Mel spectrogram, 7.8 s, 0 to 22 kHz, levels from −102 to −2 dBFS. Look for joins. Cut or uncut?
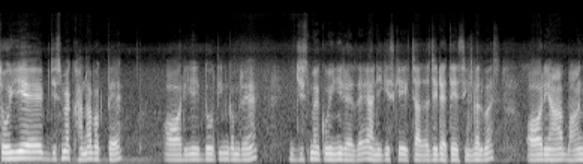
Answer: uncut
